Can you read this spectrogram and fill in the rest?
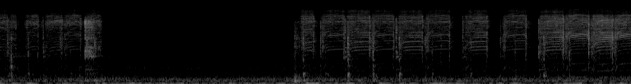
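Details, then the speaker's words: HPI Savage 3.5 nitro RC truck, steering servos just linked to the radio: short, high-pitched whirring bursts as the servo sweeps back and forth, with clean stops and no grinding, plus one loud snap as a servo slams home. The servo works fine. "snap I just heard one of them really slam home you guys see that"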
